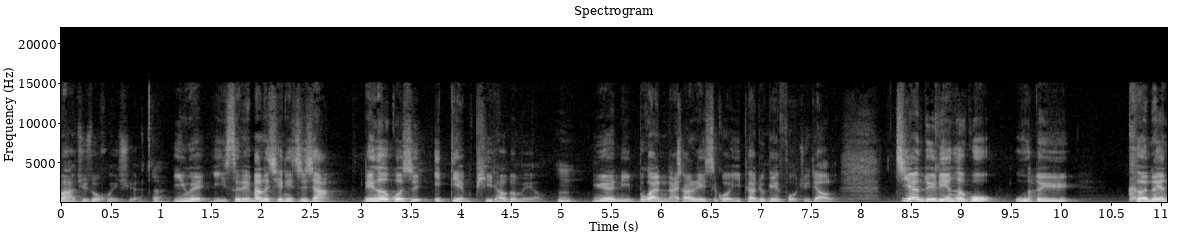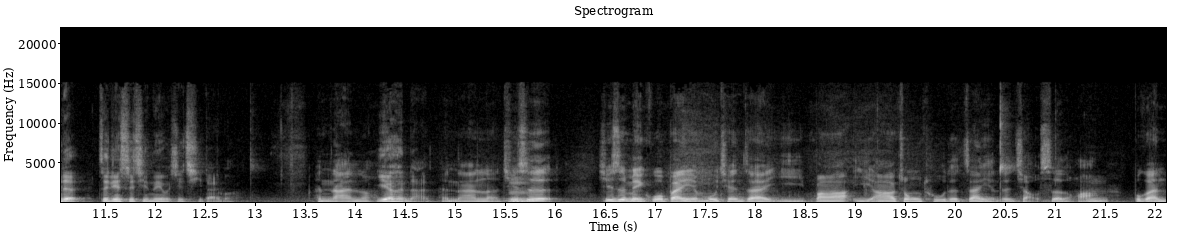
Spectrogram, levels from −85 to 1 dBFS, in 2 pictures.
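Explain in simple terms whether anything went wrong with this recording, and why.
Damaged data in a compressed stream causes brief blips at 1.93 s, 6.16 to 6.18 s, 9.66 to 9.68 s and 10.94 to 10.96 s. Each time, part of the compressed file was wrong, so the decoder stumbled, lost its place and skipped ahead to the next readable chunk.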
